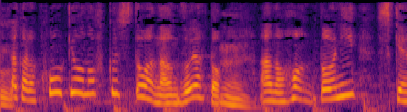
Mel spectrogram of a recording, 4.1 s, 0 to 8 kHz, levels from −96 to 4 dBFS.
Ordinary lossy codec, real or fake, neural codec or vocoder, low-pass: MP3, 32 kbps; fake; vocoder, 22.05 kHz, 80 mel bands, Vocos; 7.2 kHz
